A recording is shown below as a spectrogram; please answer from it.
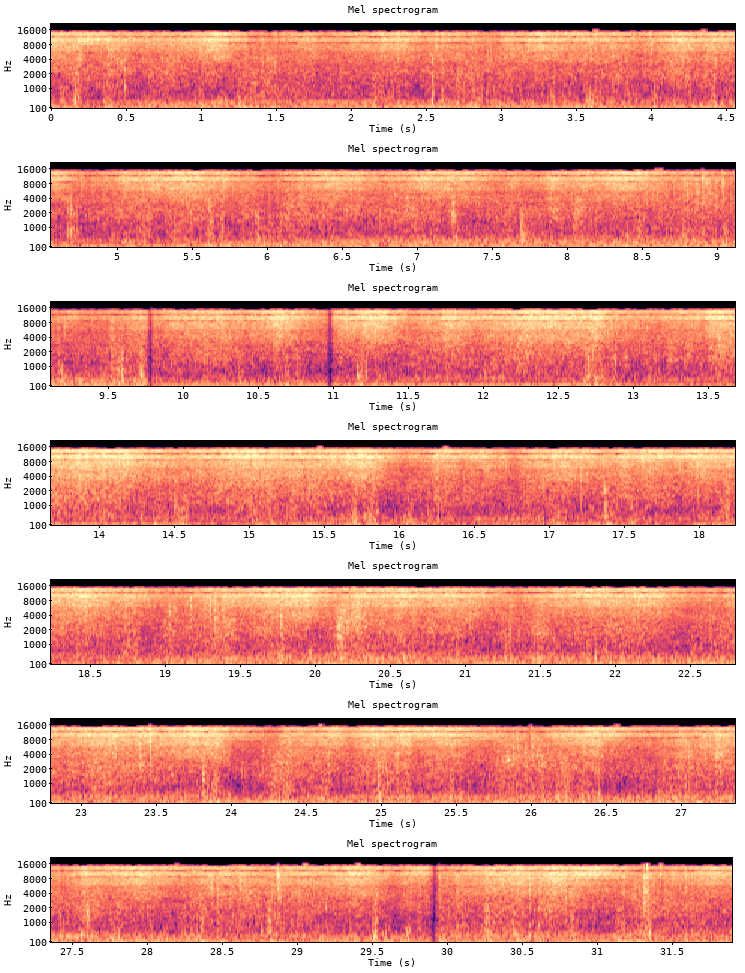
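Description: Motorboat engine running at a steady pitch under the rush of water and spray thrown off the hull at speed, with wind buffeting the microphone.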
